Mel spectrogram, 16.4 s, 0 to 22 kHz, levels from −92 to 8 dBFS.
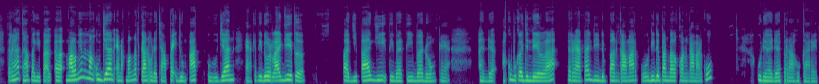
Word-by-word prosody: Ternyata 205 +1 0
pagi 175 -2 -1
pag 175 - -2
e 180 -1 +3
malamnya 225 +11 +6
memang 270 -7 +2
hujan, 240 +1 +5
enak 180 0 -2
banget 225 +6 -2
kan 190 0 +3
udah 180 -2 -1
capek, 175 +3 -2
Jumat, 180 +5 0 0.2
ujan, 190 +6 +2 0.2
enaknya 165 +7 -8
tidur 195 0 +5
lagi 190 +5 +4
tuh. 180 -6 0 0.8
Pagi-pagi 190 +3 +1
tiba-tiba 180 0 -2
dong 165 +2 -4
kayak 175 -1 -10 0.6
ada, 170 -2 -4
aku 230 - -3
buka 200 0 +2
jendela 175 -2 +3 0.3
ternyata 205 +2 0
di 200 -1 -2
depan 185 0 -2
kamarku, 180 +1 -1
di 195 +2 0
depan 195 -1 +3
balkon 180 0 -1
kamarku, 175 - -3 1.0
udah 175 -4 +1
ada 175 +1 -1
perahu 170 -3 -6
karet. 150 -3 -9
185 Hz, 140 wpm, -23 LUFS, 175-200 Hz, 1.0 s, malamnya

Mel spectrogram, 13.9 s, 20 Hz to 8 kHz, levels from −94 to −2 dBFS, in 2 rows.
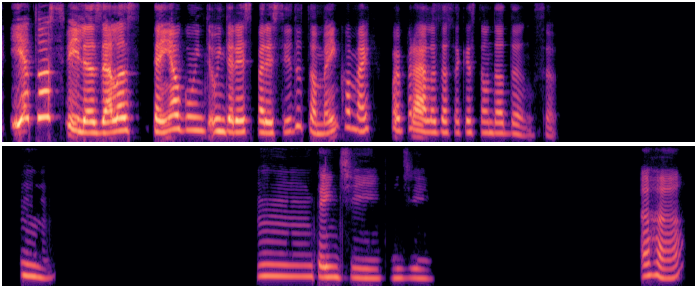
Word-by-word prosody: e 425 +3 +8
a - - +4
tuas 280 - +5
filhas? 230 -2 +4
Elas 270 +4 +5
têm 255 +2 +4
algum 285 -2 +1
inte 270 -1 -6
um - - +1
interesse 245 -1 +3
parecido 235 +8 -2
também, 225 -2 -4
como 335 -6 -6
é 260 +4 -1
que - - -44
foi 265 - -4
pra 265 - -1
elas 240 0 -2
essa 235 0 -7
questão 235 0 -10
da 220 -1 -6
dança? 195 -5 -16 1.6
Hum. 225 -5 -10 2.0
Hum, 240 -1 -11
entendi, 205 -3 -10
entendi. 200 -1 -17 2.1
Aham. 230 -3 -8
235 Hz, 115 wpm, -19 LUFS, 220-260 Hz, 2.1 s, e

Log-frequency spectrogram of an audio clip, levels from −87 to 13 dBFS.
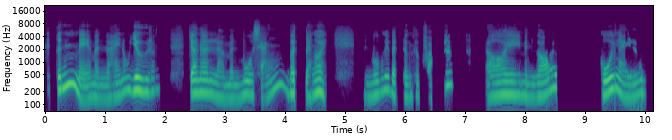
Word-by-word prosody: cái 230 - -16
tính 275 +8 +6
mẹ 140 -8 0
mình 145 -2 -6
là 145 - -6
hay 155 +3 -6
nấu 220 +4 -2
dư 215 -2 +7
lắm, 205 +3 -8 0.5
cho 190 +1 +5
nên 190 -2 +1
là 150 -2 -6
mình 145 0 -6
mua 180 0 0
sẵn 195 - -5
bịch 185 0 +4
bạn 160 +3 -5
ơi, 200 -1 +4 0.6
mình 155 -1 -11
mua 170 +2 -1
mấy 205 - -6
cái 230 - +2
bịch 175 -6 0
đựng 155 -1 -5
thực 165 -1 -10
phẩm - - -4 0.2
á, 280 - -1 0.7
rồi 170 +1 0
mình 155 -2 -5
gói 165 +3 +2 0.9
cuối 195 +6 +5
ngày 205 -10 0
luôn. 180 +4 -4
175 Hz, 195 wpm, -25 LUFS, 155-205 Hz, 0.9 s, dư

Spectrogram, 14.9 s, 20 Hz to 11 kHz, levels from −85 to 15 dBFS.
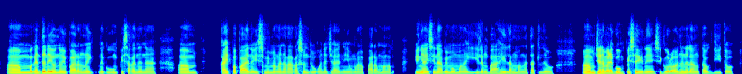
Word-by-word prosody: ah, 135 0 +4
maganda 155 +5 +4
na 160 - +7
'yon 130 -3 +4
'no, 125 0 +2
'yong 125 - -1
parang 120 0 +1
nag 120 -1 -3
nag-uumpisa 120 -1 -6
ka 115 - -1
na, 115 0 -4
na 110 0 -4 0.6
um, 115 -1 +1 0.5
kahit 130 0 +4
papaano 120 -3 +2
is 115 0 -5
may 120 - -3
mga 115 0 -2
nakakasundo 115 0 -3
ka 120 - -8
na 105 - -5
diyan. 105 +1 -6
'Yong 105 0 -7
mga, - - -6
parang 110 0 -3
mga 105 0 -5 0.5
'yon 140 +2 +2
nga, - - +4
sinabi 115 -1 0
mong 110 -1 -3
mga 110 0 -3
iilang 110 +1 -5
bahay 105 +6 -1
lang, 125 -1 -3
mga 105 0 -7
3. 120 -1 -8 0.6
Um, 150 +1 +6
diyan 175 +3 +8
naman 195 0 +8
nag-uumpisa 170 -3 +2
yun, 155 -3 -1
eh, 110 -1 0
siguro 190 - +2
ano 160 -1 -1
na 135 - 0
lang 115 -2 -1
ang - - -42
tawag 110 0 -3
dito, 110 -1 -7
120 Hz, 200 wpm, -24 LUFS, 110-130 Hz, 0.6 s, diyan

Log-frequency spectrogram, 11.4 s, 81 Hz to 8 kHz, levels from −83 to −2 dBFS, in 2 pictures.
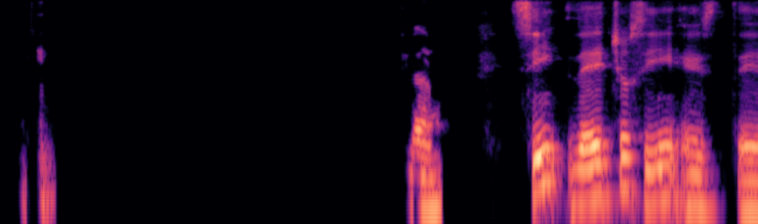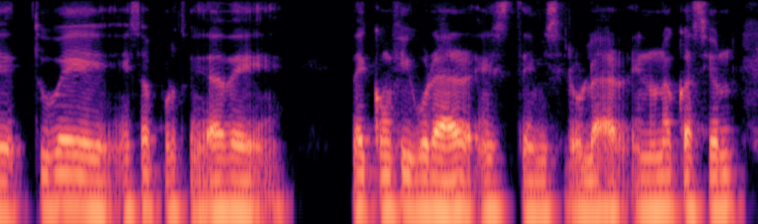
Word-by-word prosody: Ujú. - - -17 2.6
Claro. 110 -2 -1 0.5
Sí, - - +3
de 125 +3 +6
hecho, 140 +3 +1
sí, 130 -3 0
este, 105 -4 -3
tuve 110 -3 0
esa 105 +2 -3
oportunidad 105 -1 -2
de 105 +2 -1 0.5
de 115 0 0
configurar, 105 -2 +3
este, 105 -1 -4
mi 100 - -2
celular 105 +1 -1
en 105 +1 -3
una 110 +1 +1
ocasión, 110 +1 -1
110 Hz, 100 wpm, -21 LUFS, 105-115 Hz, 2.6 s, de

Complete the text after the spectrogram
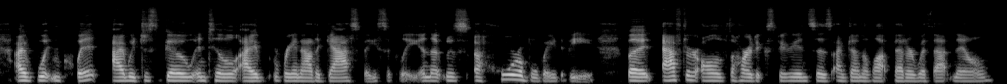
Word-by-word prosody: I 180 0 +6
wouldn't 180 -1 +1
quit, 190 +5 0
I 175 0 +6
would 170 -1 0
just 175 +1 -9
go 175 -2 +4
until 170 -2 0
I 160 0 +4 0.2
ran 165 -1 +1
outta 155 0 +1
gas, 160 +1 +1
basically, 155 +2 -10
and 170 +1 -2
that 170 - -3
was 175 -2 -3
a 180 - +2
horrible 210 -6 +2
way 155 - -6
to - - -15
be. 365 +5 -7 0.3
But 170 -2 +5
after 195 0 +4
all 175 0 +1
of 165 -1 -4
the 185 - -5
hard 170 -2 +1
experiences, 165 0 -3
I've 175 - -3
done 165 0 -3
a - - -4
lot 155 0 -2
better 155 -1 -1
with 155 0 -5
that - - -3
now. 155 +3 -6
170 Hz, 215 wpm, -24 LUFS, 160-180 Hz, 0.3 s, I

